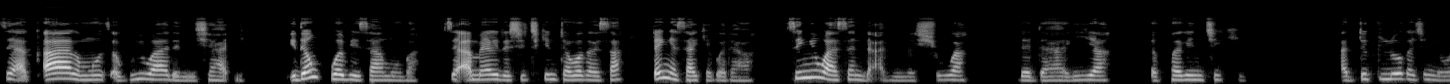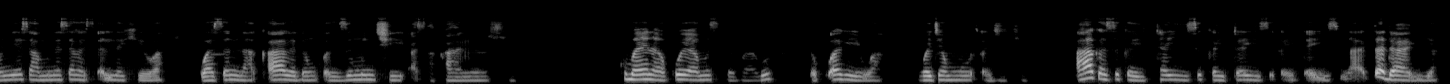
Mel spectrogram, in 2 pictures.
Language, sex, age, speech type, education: Hausa, female, 15-29, spontaneous, primary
